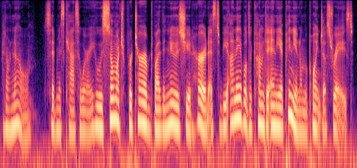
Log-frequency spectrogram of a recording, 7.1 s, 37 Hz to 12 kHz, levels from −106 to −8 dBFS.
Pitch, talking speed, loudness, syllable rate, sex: 150 Hz, 260 wpm, -18 LUFS, 6.3 syllables/s, female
